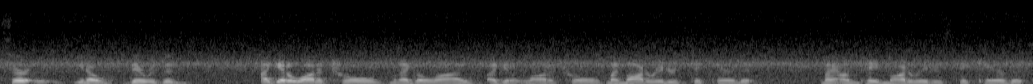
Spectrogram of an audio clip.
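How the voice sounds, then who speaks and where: A man with a congested, stuffy voice delivers a casual, rambling livestream monologue, blunt and profane, repeating phrases for emphasis. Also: on the low side. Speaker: livestream host. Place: echoey garage at night. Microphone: iPhone, moved closer during the stream. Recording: hissy noisy iPhone recording.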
